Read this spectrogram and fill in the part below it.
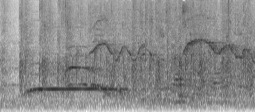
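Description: A crowd breaks into applause, steady clapping with whoops and cheers rising over it, then holding for a few seconds.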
